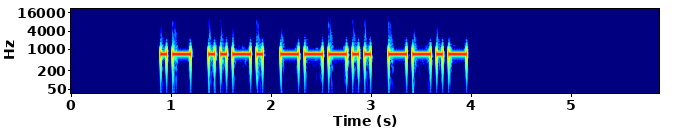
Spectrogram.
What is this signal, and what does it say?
Morse code, heard as a keyed tone, about 20 wpm, 700 Hz. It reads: AF8Q
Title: USA Call Signs - 4 Characters - 20wpm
